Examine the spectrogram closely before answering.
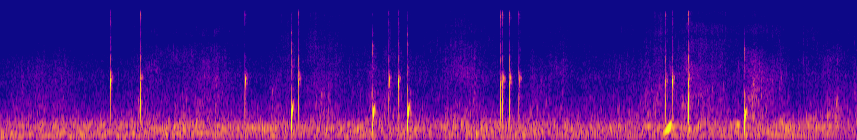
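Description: Short pops of items being picked up sound in a video game.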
